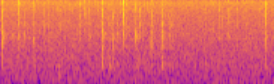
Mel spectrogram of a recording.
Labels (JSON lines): {"label": "ambient", "recorder": "HydroMoth"}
